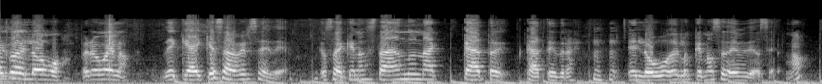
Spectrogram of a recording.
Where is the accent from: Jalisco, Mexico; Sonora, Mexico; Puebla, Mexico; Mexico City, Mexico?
Sonora, Mexico; la carrilla de por ejemplo, de Sonora, para los que somos sonorenses, es muy peculiar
